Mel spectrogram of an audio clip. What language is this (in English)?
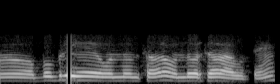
Kannada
